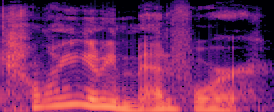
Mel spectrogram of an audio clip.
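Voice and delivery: high, whiny, put-on voice to the wife; mock whiny plea. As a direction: whine it up high like a teasing complaint. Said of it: "I'm like".

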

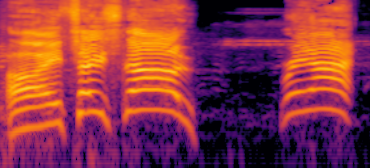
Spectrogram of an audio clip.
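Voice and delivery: loud frustrated yell at a player; sideline shout. Real, not acted. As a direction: bellow it across the pitch.

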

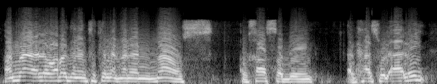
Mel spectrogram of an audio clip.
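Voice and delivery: normal talking voice

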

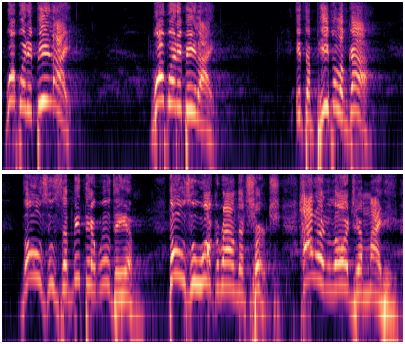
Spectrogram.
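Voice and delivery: high, loud preacher's shout; roaring sermon climax in driving phrases; full-force preaching. Acted. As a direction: shout it out to the congregation.

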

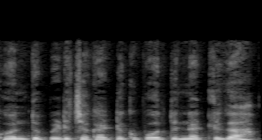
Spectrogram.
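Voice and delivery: ordinary delivery

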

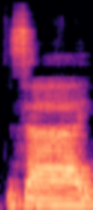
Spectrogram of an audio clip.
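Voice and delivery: যাই with buzzing z and drawn-out glide; pronunciation demo. Shown as a demonstration. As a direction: stretch যাই as a model to repeat. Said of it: "কি উচ্চারণ হবে?".

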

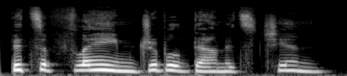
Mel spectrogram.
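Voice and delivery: ordinary delivery, nothing marked

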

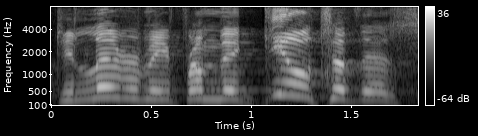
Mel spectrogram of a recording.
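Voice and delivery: acted plea to God; crying out. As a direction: plead for deliverance. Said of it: "And he cries out".

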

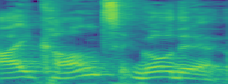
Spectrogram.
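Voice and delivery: "I can't go there" drawn out slowly; slow it right down for learners; very slow demo. Shown as a demonstration. Teacher repeats the model sentence slowly. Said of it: "এইভাবে উচ্চারণ করতে হবে".

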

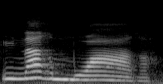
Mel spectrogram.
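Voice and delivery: Une armoire drawn out slowly; slow model word. Shown as a demonstration. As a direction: stretch out Une armoire for pupils. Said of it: "wa, armoire". (Une armoire ببطء شديد)

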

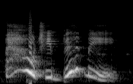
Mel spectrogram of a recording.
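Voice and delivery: high, loud, drawn-out outcry; pained yelp. A narrator's reading. Ron is bitten by his rat, yelping in complaint. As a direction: cry out at a sudden bite.

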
